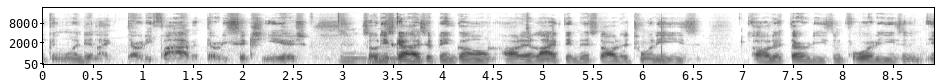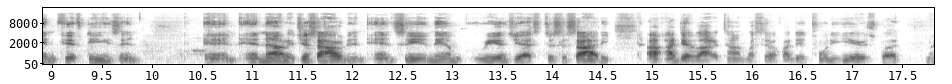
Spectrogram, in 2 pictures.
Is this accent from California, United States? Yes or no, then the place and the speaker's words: yes; Los Angeles, California, United States; I grew up in South Central Los Angeles.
